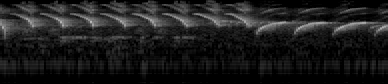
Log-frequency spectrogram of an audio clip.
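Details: Long-singing canary, used as a model for training young canaries: a quick run of steeply falling whistled notes, about four per second, changing to rising upslurred whistles.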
